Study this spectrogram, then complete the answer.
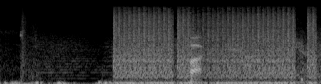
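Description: A machine gun fires a rapid burst.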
